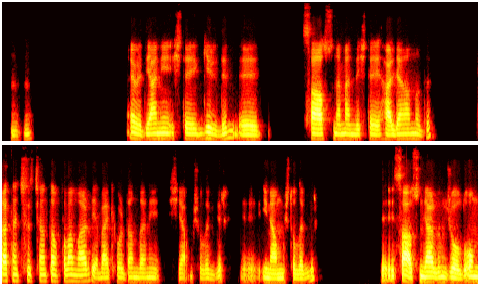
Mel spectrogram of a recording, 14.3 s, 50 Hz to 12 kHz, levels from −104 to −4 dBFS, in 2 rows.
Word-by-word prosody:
Hı 100 Hz, -2 st, -11 dB
hı. 115 Hz, +2 st, -9 dB, 1.5 s
Evet, 120 Hz, -4 st, 0 dB
yani, 120 Hz, +1 st, +1 dB
işte, 120 Hz, -1 st, -3 dB
girdim. 120 Hz, +2 st, -3 dB
Eee, 110 Hz, -1 st, 0 dB, 0.6 s
sağ 120 Hz, -1 st, +6 dB
olsun 115 Hz, 0 st, -6 dB
hemen 115 Hz, -1 st, -2 dB
de, -, -, -2 dB
işte, 110 Hz, -1 st, -3 dB
hâlden 110 Hz, +1 st, +1 dB
anladı. 120 Hz, -3 st, -5 dB, 0.7 s
Zaten 145 Hz, 0 st, +4 dB
sırt 150 Hz, -3 st, -5 dB
çantam, 140 Hz, -1 st, -1 dB
falan, 140 Hz, 0 st, 0 dB
vardı 135 Hz, +1 st, +1 dB
ya 105 Hz, -, -3 dB
belki 110 Hz, 0 st, -2 dB
ordan 110 Hz, 0 st, -4 dB
da, -, -, -1 dB
hani, 110 Hz, 0 st, -6 dB
şey, -, -, -12 dB
yapmış -, -, -10 dB
olabilir, 100 Hz, -2 st, -7 dB, 0.2 s
eee, -, -, -11 dB
inanmış 105 Hz, -1 st, -1 dB
da 110 Hz, -, -1 dB
olabilir. 100 Hz, 0 st, -4 dB, 0.9 s
Eee, -, -, +1 dB
sağ -, -, +8 dB
olsun 110 Hz, +2 st, +2 dB
yardımcı 115 Hz, -1 st, +5 dB
oldu 100 Hz, -2 st, +3 dB
10 120 Hz, -1 st, +5 dB
115 Hz, 155 wpm, -23 LUFS, 110-120 Hz, 1.5 s, sağ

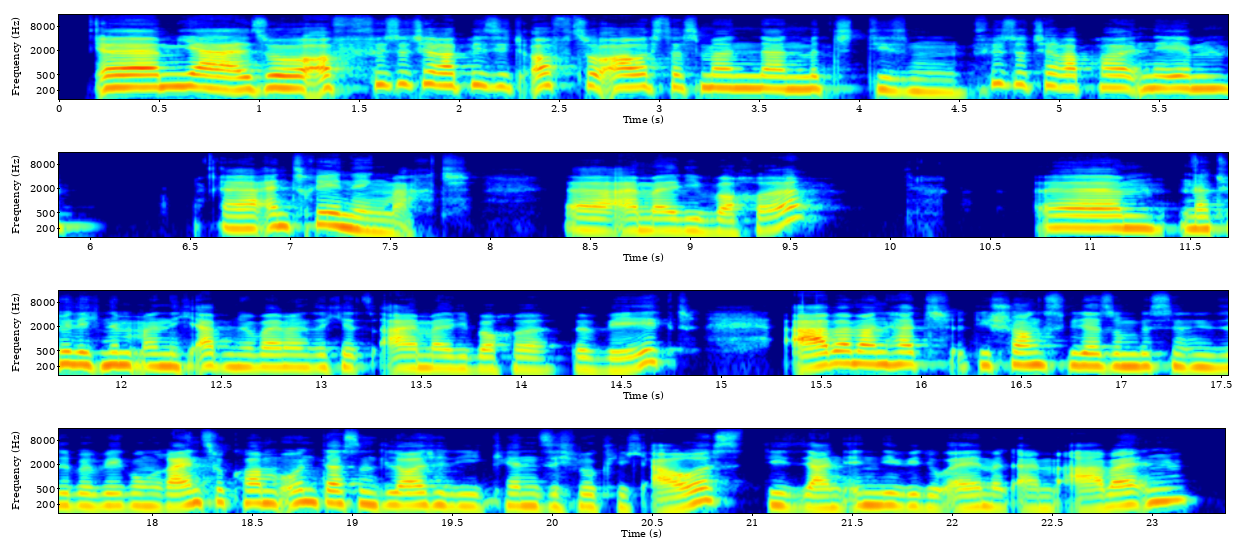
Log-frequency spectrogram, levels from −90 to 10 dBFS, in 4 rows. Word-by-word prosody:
Ähm, 245 Hz, +3 st, +9 dB
ja, 245 Hz, -4 st, +6 dB
also 225 Hz, +3 st, +5 dB
auf 240 Hz, -1 st, +5 dB
Physiotherapie 280 Hz, +1 st, -1 dB
sieht 250 Hz, -2 st, -9 dB
oft 260 Hz, +1 st, +2 dB
so 255 Hz, -, 0 dB
aus, 245 Hz, +1 st, +4 dB
dass 245 Hz, -1 st, -6 dB
man 235 Hz, -1 st, +1 dB
dann 220 Hz, -1 st, 0 dB
mit 225 Hz, 0 st, -7 dB
diesem 190 Hz, -4 st, -6 dB
Physiotherapeuten 240 Hz, -3 st, -2 dB
eben, 225 Hz, 0 st, -3 dB, 0.6 s
äh, -, -, -3 dB
ein 200 Hz, +3 st, 0 dB
Training 225 Hz, -7 st, 0 dB
macht, -, -, -11 dB, 0.4 s
äh, -, -, -11 dB
einmal 175 Hz, -1 st, 0 dB
die 170 Hz, -2 st, -7 dB
Woche. 170 Hz, -, -1 dB, 1.2 s
Ähm, 210 Hz, -1 st, +1 dB
natürlich 210 Hz, +2 st, -1 dB
nimmt 220 Hz, 0 st, +1 dB
man 205 Hz, 0 st, -3 dB
nicht 200 Hz, -1 st, -3 dB
ab, 205 Hz, 0 st, 0 dB
nur 195 Hz, -1 st, -4 dB
weil 195 Hz, 0 st, -1 dB
man 195 Hz, 0 st, -4 dB
sich 190 Hz, -1 st, -9 dB
jetzt 190 Hz, -1 st, -9 dB
einmal 180 Hz, 0 st, -1 dB
die 175 Hz, -1 st, -9 dB
Woche 170 Hz, -2 st, -6 dB
bewegt, 175 Hz, -, -6 dB, 0.4 s
aber 220 Hz, +6 st, +6 dB
man 230 Hz, -1 st, +2 dB
hat 230 Hz, 0 st, -3 dB
die 220 Hz, -, -3 dB
Chance, 220 Hz, +1 st, -1 dB
wieder 215 Hz, -1 st, 0 dB
so 205 Hz, -, -4 dB
'n 205 Hz, -, +1 dB
bisschen 205 Hz, 0 st, -5 dB
in 195 Hz, 0 st, -3 dB
diese 190 Hz, +1 st, -5 dB
Bewegung 185 Hz, 0 st, -5 dB
reinzukommen 220 Hz, +4 st, 0 dB
und 230 Hz, 0 st, -1 dB
das 215 Hz, -1 st, +1 dB
sind 205 Hz, -3 st, -2 dB
Leute, 195 Hz, 0 st, 0 dB
die 180 Hz, -1 st, -7 dB
kennen 185 Hz, -5 st, -5 dB
sich 175 Hz, 0 st, -11 dB
wirklich 175 Hz, -2 st, -9 dB
aus, 245 Hz, -, +1 dB
die 190 Hz, -3 st, -4 dB
dann 165 Hz, -1 st, -1 dB
individuell 180 Hz, -4 st, -3 dB
mit 170 Hz, -2 st, -8 dB
einem 160 Hz, 0 st, -7 dB
arbeiten. 200 Hz, -, -1 dB
210 Hz, 170 wpm, -21 LUFS, 185-235 Hz, 1.2 s, Ähm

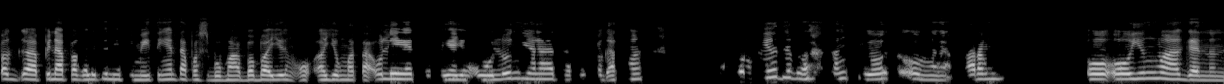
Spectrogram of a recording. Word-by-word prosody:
'pag, 245 Hz, -2 st, 0 dB
ah, 225 Hz, -1 st, +7 dB
pinapagalitan 230 Hz, 0 st, +1 dB
'yong 225 Hz, -1 st, -7 dB
tumitingin 215 Hz, +2 st, -4 dB
tapos 215 Hz, -4 st, -2 dB
bumababa 205 Hz, +2 st, +1 dB
'yong 215 Hz, -1 st, -1 dB
u 205 Hz, +2 st, -5 dB
ah, 210 Hz, 0 st, +1 dB
'yong 215 Hz, -1 st, 0 dB
mata 210 Hz, 0 st, -2 dB
ulit 245 Hz, 0 st, +4 dB
o -, -, -15 dB
kaya 215 Hz, +1 st, +2 dB
'yong 210 Hz, -, -6 dB
ulo 215 Hz, +4 st, +2 dB
niya 260 Hz, -2 st, -2 dB, 0.2 s
tapos 220 Hz, -, -14 dB
'pag 225 Hz, -, -8 dB
at -, -, -35 dB
ma 245 Hz, -, -1 dB, 1.0 s
oo, 295 Hz, -2 st, 0 dB
kaya 320 Hz, +2 st, +1 dB
'di 315 Hz, 0 st, -3 dB
ba, 245 Hz, -2 st, +1 dB, 0.3 s
ang -, -, -3 dB, 0.2 s
cute. 240 Hz, +3 st, 0 dB, 0.2 s
Oo 250 Hz, -, +3 dB, 0.2 s
nga 200 Hz, -, -7 dB, 0.2 s
parang 245 Hz, +3 st, +2 dB, 1.0 s
oo, 245 Hz, 0 st, +6 dB
'yong 275 Hz, +1 st, -1 dB
mga 250 Hz, -3 st, +6 dB, 0.2 s
gano'n 195 Hz, -2 st, -6 dB
225 Hz, 170 wpm, -23 LUFS, 210-245 Hz, 1.0 s, ah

